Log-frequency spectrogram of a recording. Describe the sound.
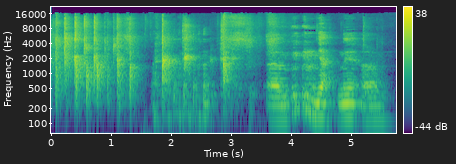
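A quick burst of sharp, rapid hand claps for about two seconds, then people talking with a drawn-out, sing-song voice afterward.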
